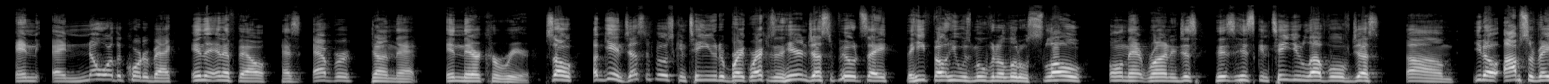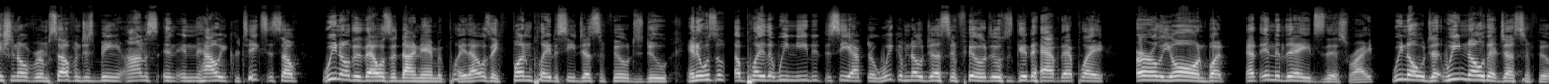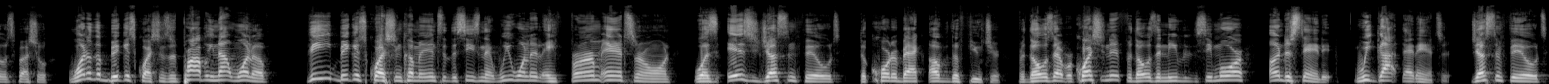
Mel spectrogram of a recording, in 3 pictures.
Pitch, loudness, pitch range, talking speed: 175 Hz, -17 LUFS, 155-195 Hz, 235 wpm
